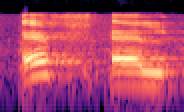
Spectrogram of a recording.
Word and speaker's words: flower: This is the next pair of homophones, spelt F-L-O-U-R and F-L-O-W-E-R, pronounced as flour.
